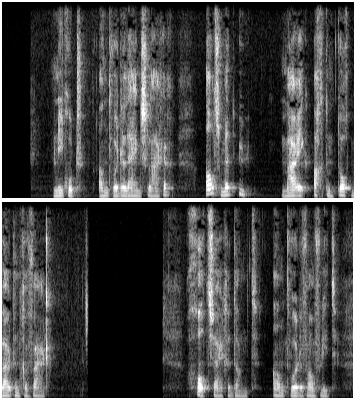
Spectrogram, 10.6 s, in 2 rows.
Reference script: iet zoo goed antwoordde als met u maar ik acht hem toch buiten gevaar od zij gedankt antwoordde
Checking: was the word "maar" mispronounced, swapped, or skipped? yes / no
no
